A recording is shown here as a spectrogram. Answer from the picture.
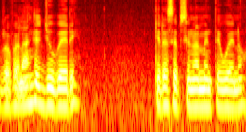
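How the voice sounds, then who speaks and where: With a dark, mellow tone, a man delivers his words at a fairly quick clip. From Costa Rica, Desamparados (San José). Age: 70s. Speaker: retired philosophy professor. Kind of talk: interview reminiscence. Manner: halting, frequent repetitions and fillers.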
